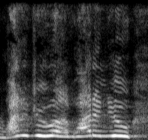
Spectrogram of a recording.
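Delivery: high-pitched imitation of a protesting wife; mock wifely complaint. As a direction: imitate her demanding an explanation. Wife challenging him, acted.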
